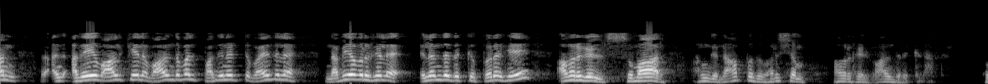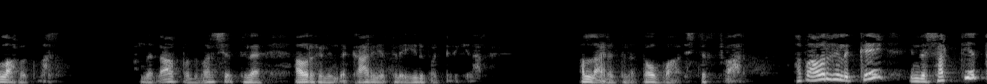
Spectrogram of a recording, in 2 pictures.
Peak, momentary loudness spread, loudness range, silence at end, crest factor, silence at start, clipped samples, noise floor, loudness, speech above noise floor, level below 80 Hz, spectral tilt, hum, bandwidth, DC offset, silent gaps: 0 dBFS; 21 LU; 14 LU; 0.1 s; 18 dB; 0 s; under 0.1%; under -90 dBFS; -17 LUFS; over 72 dB; -52 dBFS; -8.5 dB/octave; none; 5.6 kHz; under 0.1%; none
